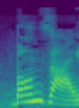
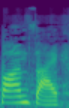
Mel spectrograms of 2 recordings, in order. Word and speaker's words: bonsai: of the Inland Empire bonai Society now it's pronounced bonai not Bonsai bonai means a plant in a small dish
